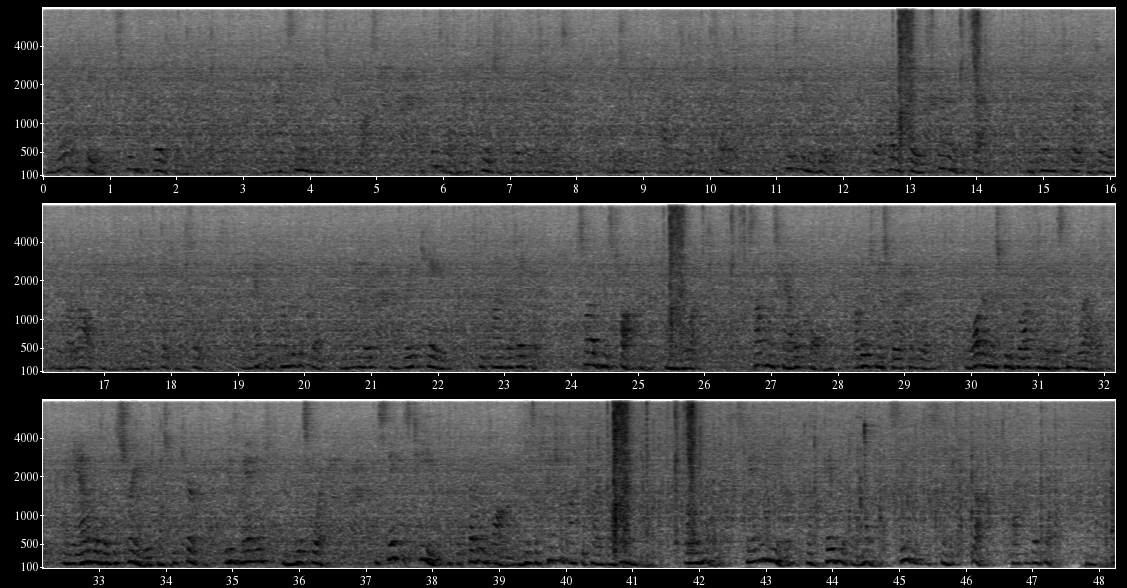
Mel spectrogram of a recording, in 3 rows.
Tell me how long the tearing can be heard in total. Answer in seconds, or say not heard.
4 s.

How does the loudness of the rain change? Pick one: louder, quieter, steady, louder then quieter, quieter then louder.
steady.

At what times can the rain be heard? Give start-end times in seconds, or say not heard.
0.0-48.2.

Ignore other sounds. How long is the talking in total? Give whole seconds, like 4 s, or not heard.
48 s.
